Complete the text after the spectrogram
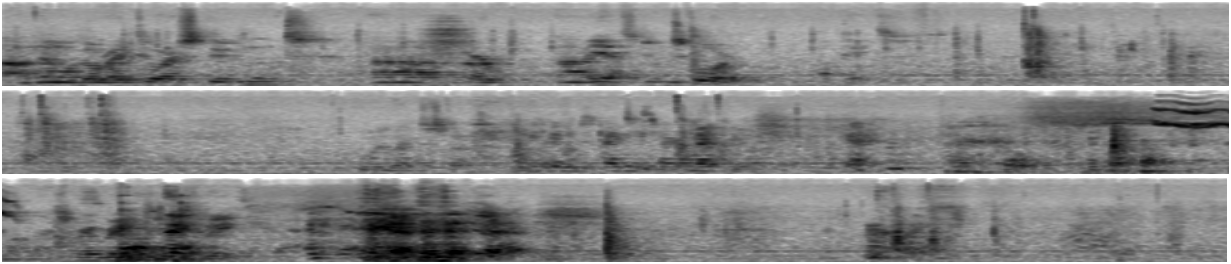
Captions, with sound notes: Then we'll go right to our student school board updates. Who would like to start? (chuckling) Spring break is next week. (laughing) >>Yeah.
